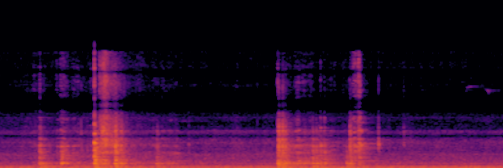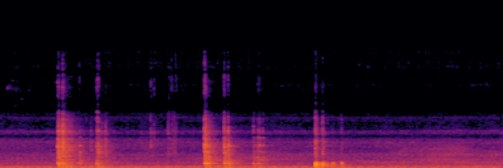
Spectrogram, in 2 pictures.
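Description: Aluminium saucepan of milk on a gas stove clinking and knocking against metal in five short bursts of clatter, the sharpest about a second in and about eight seconds in, over a low steady hum.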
